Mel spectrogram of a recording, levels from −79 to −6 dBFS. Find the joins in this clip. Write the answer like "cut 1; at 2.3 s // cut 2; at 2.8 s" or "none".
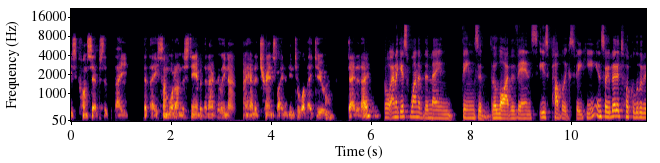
none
